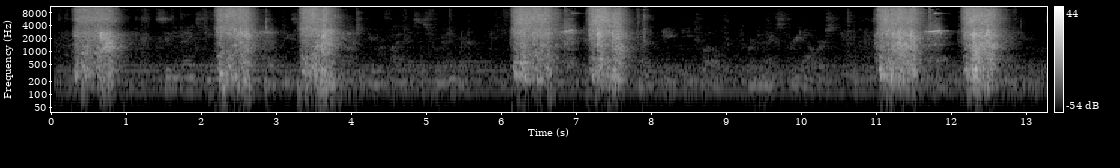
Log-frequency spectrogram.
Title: Rottweiller has a sneezing attack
